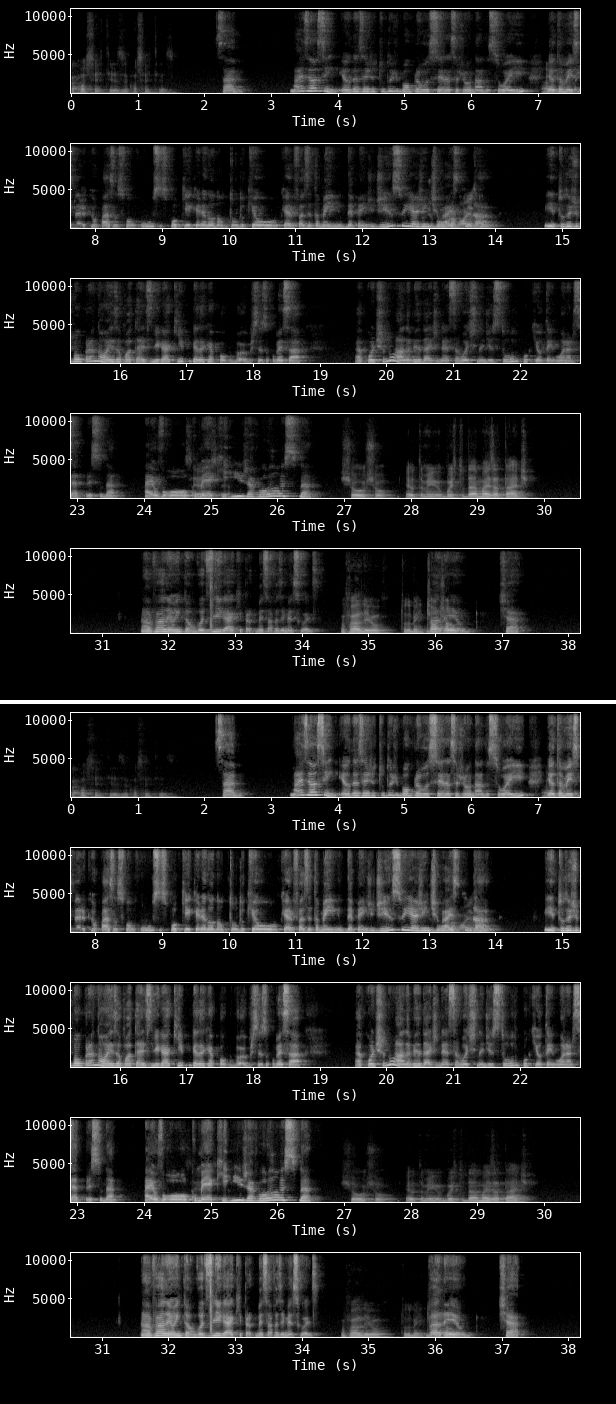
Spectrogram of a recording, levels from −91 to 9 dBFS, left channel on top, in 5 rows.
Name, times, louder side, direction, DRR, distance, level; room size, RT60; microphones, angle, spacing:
voice 1, 0.0-1.5 7.1-7.6 12.8-13.8 24.7-25.3 27.0-27.6 27.9-29.8 34.6-35.2 35.5-36.3, left 2 dB, 50° left, 2.0 m, -36 dB
voice 2, 2.3-2.6 3.3-13.9 14.7-18.7 19.5-23.6 24.0-26.5 31.6-34.2 35.9-36.5 37.0-37.2, right 5 dB, 70° right, 0.8 m, -30 dB
16.0 x 15.5 x 3.9 m
head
